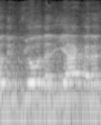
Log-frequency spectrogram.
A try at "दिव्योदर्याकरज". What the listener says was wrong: दिव्योदर्या है, दिव्योदर्य होगा ना।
